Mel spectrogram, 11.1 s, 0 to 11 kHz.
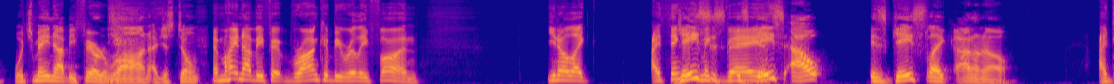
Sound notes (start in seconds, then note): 1.1 laughs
